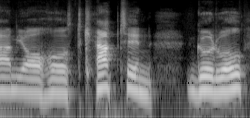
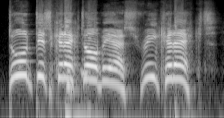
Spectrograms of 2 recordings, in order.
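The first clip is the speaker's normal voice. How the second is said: frustrated; 7 semitones higher, 7 dB louder than usual. Real, not acted. Fighting the streaming software.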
